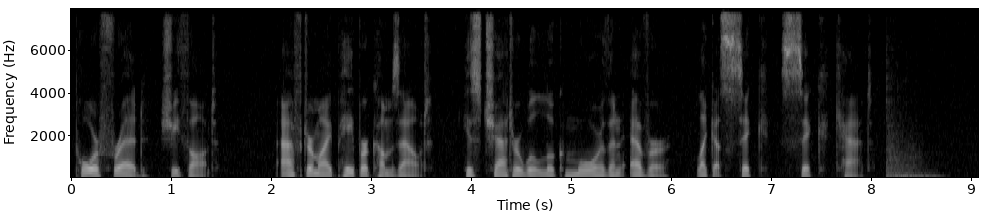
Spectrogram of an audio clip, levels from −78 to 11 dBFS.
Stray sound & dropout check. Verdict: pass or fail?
fail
